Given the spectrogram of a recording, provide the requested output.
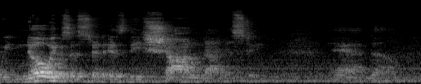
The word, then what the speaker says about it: Shang: to learn Chinese but notice the pronunciation there are no hard A's no hard vowel sounds in Chinese so there are no Shang there's no Shang there's no Tang there's no Wang it's a it's a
